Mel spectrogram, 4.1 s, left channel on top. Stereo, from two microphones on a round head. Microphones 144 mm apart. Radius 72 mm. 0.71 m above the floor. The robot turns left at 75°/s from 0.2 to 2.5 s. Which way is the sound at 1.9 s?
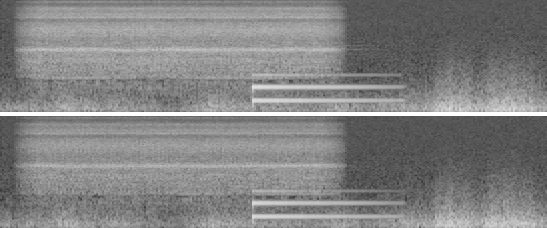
105° left.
